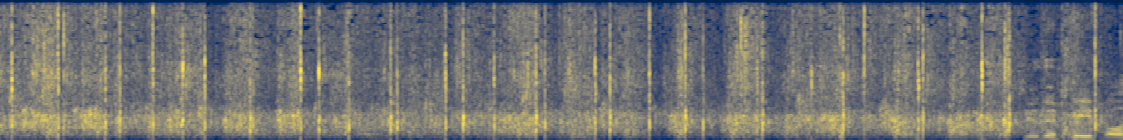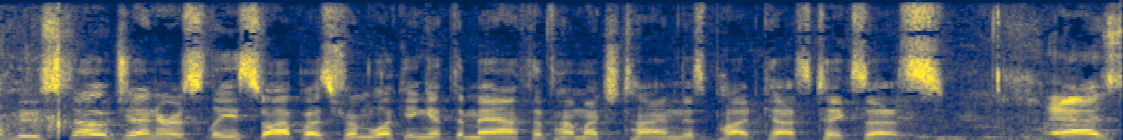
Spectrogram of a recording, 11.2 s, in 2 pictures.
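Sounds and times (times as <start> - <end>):
audience applause: 0.0 - 6.2
speech: 5.2 - 11.2.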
